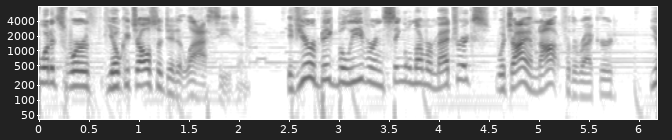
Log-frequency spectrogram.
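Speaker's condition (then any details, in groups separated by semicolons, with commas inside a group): No condition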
